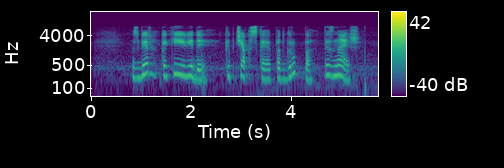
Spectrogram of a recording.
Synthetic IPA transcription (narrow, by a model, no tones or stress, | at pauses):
zbʲerkɐkʲijəvʲid̪ɨ | kɨpt͡ɕakskəjəpɐd̪ɡɾupːət̪ɨznajɪʂ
